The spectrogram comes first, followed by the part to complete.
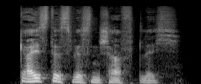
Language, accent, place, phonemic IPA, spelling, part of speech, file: German, Germany, Berlin, /ˈɡaɪ̯stəsˌvɪsn̩ʃaftlɪç/, geisteswissenschaftlich, adjective, De-geisteswissenschaftlich.ogg
- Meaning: humanities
